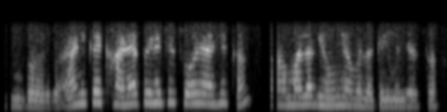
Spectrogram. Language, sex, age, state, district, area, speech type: Marathi, female, 45-60, Maharashtra, Thane, rural, conversation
